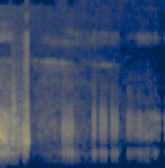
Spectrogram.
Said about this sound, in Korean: 어느 날 마당으로 찾아온 고양이가 내 무릎으로 폴짝 뛰어오르더니 이내 드릉드릉 코를 골며 낮잠을 잤다. 읽던 책을 조심히 덮고는 가만히 고양이와 숨소리를 맞추었다.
